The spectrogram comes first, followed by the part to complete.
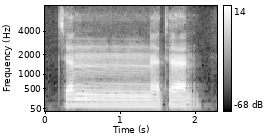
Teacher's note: ശദ് നൽകപ്പെട്ട നൂനിനെ മണിക്കണം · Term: നൂൻ മുശദ്ദ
